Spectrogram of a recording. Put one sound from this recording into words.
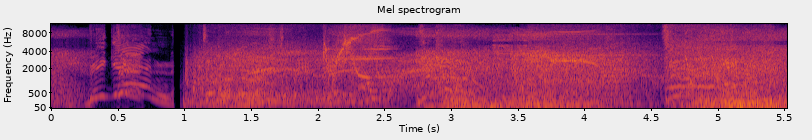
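Energy blasts crackle and whoosh in quick bursts.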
